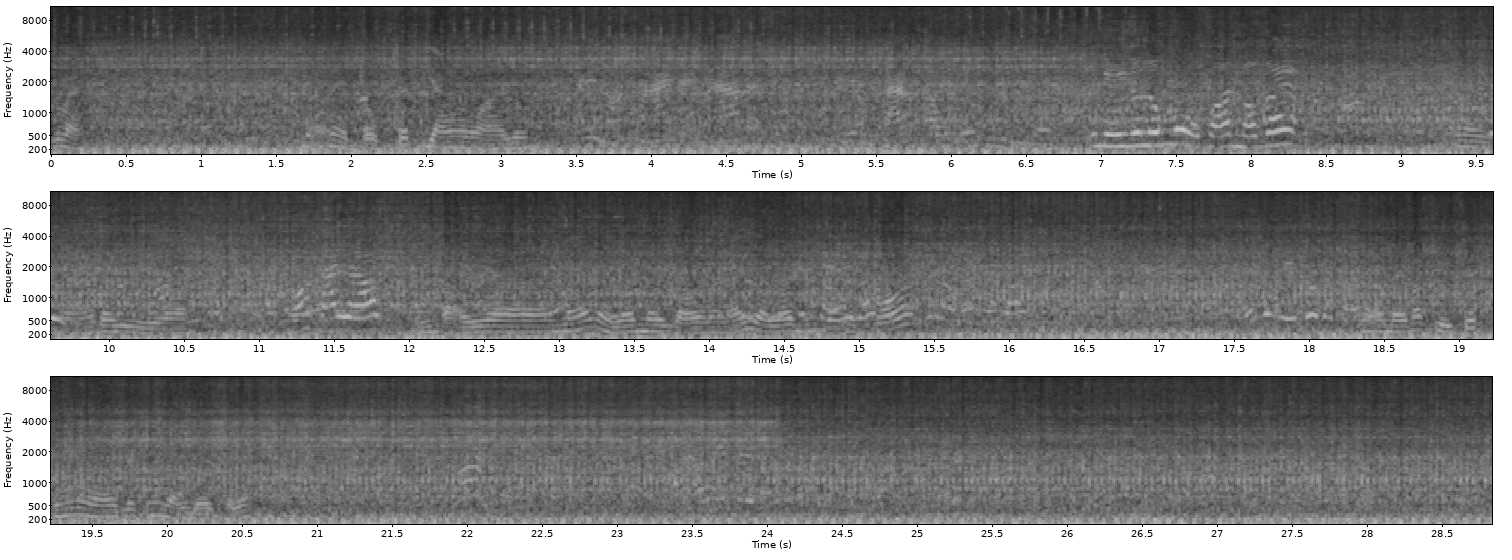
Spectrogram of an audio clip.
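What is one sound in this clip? A machine engine runs with a steady low hum.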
